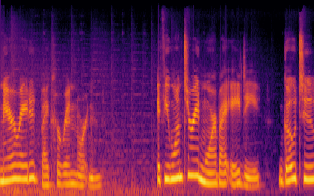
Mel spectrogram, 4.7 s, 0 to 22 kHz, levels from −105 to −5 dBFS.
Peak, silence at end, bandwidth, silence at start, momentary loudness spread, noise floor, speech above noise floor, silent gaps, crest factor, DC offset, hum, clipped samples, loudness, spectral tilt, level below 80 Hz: -8 dBFS; 0 s; 12 kHz; 0 s; 12 LU; -51 dBFS; 30 dB; none; 14 dB; under 0.1%; none; under 0.1%; -22 LUFS; -5 dB/octave; -52 dBFS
